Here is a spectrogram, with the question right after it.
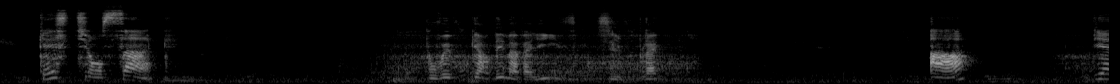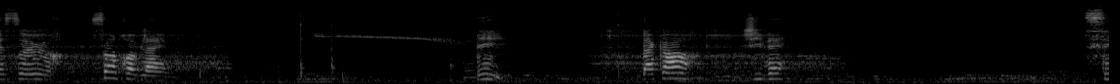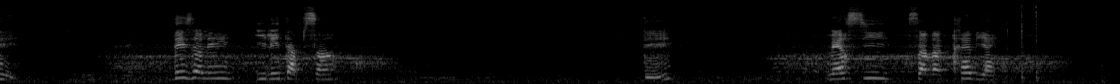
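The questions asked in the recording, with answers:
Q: Pouvez-vous garder ma valise, s'il vous plaît?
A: A: Bien sûr, sans problème.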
